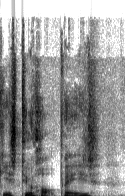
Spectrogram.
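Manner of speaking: mock Dundonian accent. Showing how people in Dundee talk fast: imitating a Dundee accent. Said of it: "your Dundonians and everything".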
